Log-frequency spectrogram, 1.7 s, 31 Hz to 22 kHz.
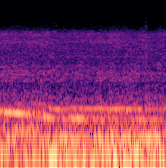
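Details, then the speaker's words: VR6 test drive after swapping in a 1.8 axle from another car: smooth pull under acceleration, steady engine drone, no pops, clicks or clunks from the front; axle healthy. "All right, let's see what we got. I already don't hear anything, so we're off to a good start."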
